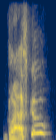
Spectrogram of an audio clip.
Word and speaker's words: Glasgow: So David is located in, is it Glasgow? Yeah, you got that pronunciation right.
